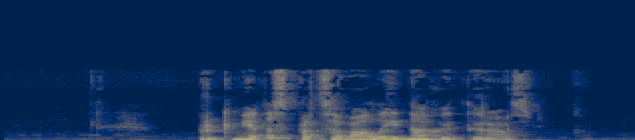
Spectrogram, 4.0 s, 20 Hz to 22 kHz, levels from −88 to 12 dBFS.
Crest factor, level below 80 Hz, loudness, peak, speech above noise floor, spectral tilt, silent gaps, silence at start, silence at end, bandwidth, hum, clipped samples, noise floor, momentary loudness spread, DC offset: 18 dB; -62 dBFS; -24 LUFS; -8 dBFS; 38 dB; -5.5 dB/octave; none; 1.25 s; 0.65 s; 11.5 kHz; none; under 0.1%; -62 dBFS; 14 LU; under 0.1%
